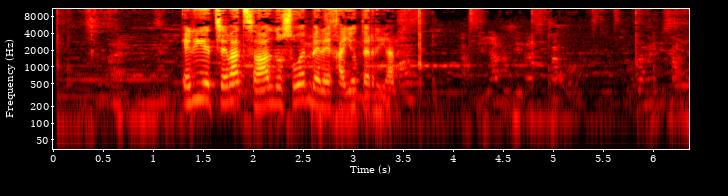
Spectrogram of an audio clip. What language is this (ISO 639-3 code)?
eus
